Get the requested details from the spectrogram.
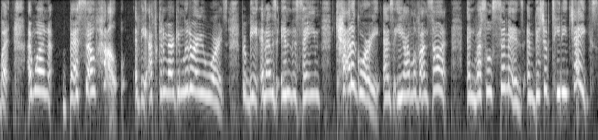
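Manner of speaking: teary, choked-up voice. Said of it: "I'm getting teary talking about it now".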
